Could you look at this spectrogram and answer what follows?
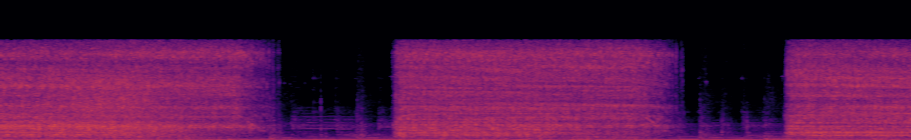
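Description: Cordless electric ratchet spinning out bumper screws in three runs of about three seconds each, with short pauses between them.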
